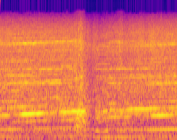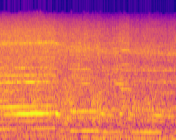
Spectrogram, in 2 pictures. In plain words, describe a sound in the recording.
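A racing car engine roars at high revs, shifting gears up and down.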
